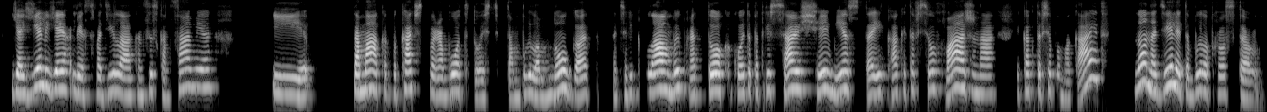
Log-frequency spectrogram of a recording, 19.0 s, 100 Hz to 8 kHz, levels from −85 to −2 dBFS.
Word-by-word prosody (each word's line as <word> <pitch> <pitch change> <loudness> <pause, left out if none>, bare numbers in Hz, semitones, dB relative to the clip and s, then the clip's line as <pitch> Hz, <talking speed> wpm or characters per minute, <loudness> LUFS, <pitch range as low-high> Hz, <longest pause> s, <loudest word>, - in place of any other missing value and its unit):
я 215 0 +3
еле-еле 240 -1 +2
сводила 200 0 -1
концы 195 +3 -6
с 225 - -13
концами. 265 +8 -3 0.9
И 200 -3 -3 0.7
сама 235 +3 +6
как 220 -2 -13
бы 210 - -8
качество 240 -1 0
работ, 220 +4 0
то 170 0 -6
есть 170 0 -11
там 170 +1 -8
было 205 -3 -1
много- 200 +1 0 0.4
эти 175 +2 -14
рекламы 230 +4 +4
про 195 -5 -5
то, 230 +1 +7
какое 225 -2 -4
это 235 - -5
потрясающее 245 +2 +1
место, 240 -1 -3
и 215 +2 -1
как 210 +2 -6
это 230 +1 -10
всё 240 +1 -6
важно, 220 -6 +3 0.3
и - - -17
как 225 +1 -5
это 225 - -3
всё 225 +1 -8
помогает. 225 - -1 0.5
Но 310 +8 +4
на 235 -7 +2
деле 260 +5 +3
это 215 -3 -4
было 220 +3 -1
просто 205 -5 -6
220 Hz, 130 wpm, -24 LUFS, 200-245 Hz, 0.9 s, то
